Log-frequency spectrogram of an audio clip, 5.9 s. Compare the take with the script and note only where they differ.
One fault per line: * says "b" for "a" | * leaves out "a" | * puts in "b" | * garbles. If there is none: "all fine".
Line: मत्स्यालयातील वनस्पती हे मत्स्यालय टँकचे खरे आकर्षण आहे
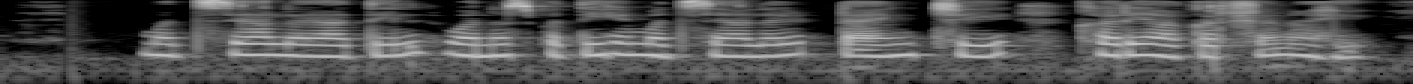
all fine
